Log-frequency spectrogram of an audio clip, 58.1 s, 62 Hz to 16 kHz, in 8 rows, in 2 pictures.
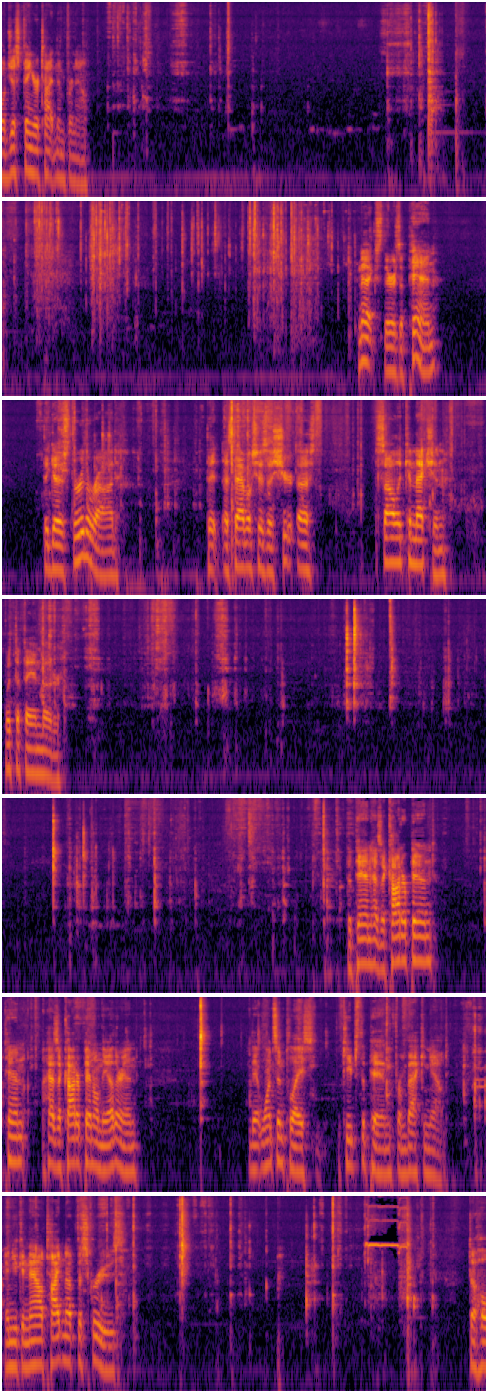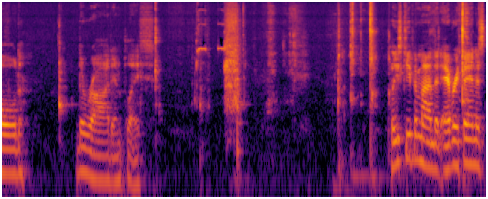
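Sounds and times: rustling: 0:05.6 - 0:12.9, 0:15.0 - 0:34.8.

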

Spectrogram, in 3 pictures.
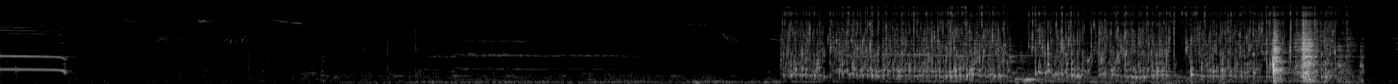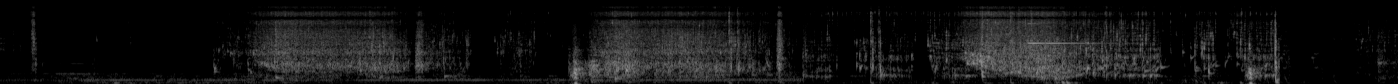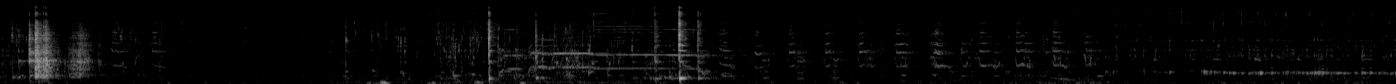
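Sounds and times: water pouring into stone basin: 0:07.8 - 0:13.7, 0:16.1 - 0:26.8, 0:27.5 - 0:28.3, 0:29.1 - 0:35.0, 0:38.5 - 0:41.9.

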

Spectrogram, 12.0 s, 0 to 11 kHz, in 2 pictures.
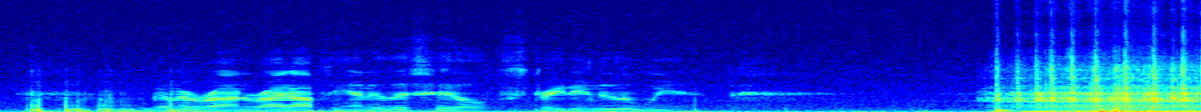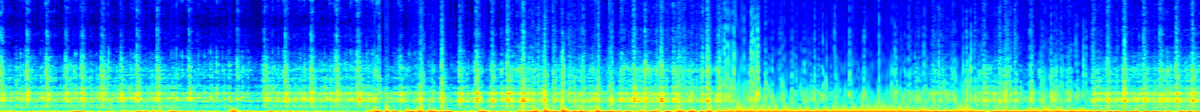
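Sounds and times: paramotor engine and propeller: 0:04.9 - 0:12.0.

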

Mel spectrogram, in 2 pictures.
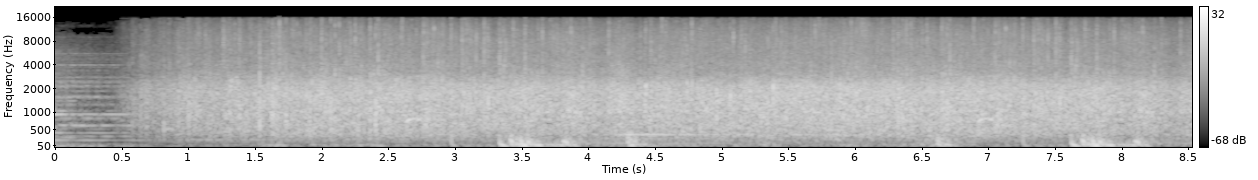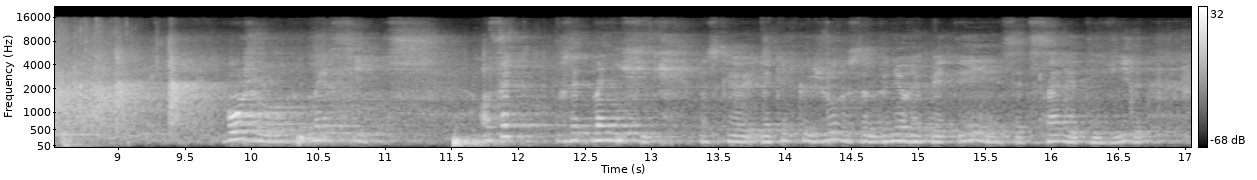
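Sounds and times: audience applause: 0:00.5 - 0:09.7
dull low thumps: 0:03.3 - 0:04.8, 0:07.6 - 0:08.8
music jingle: 0:03.4 - 0:07.1.

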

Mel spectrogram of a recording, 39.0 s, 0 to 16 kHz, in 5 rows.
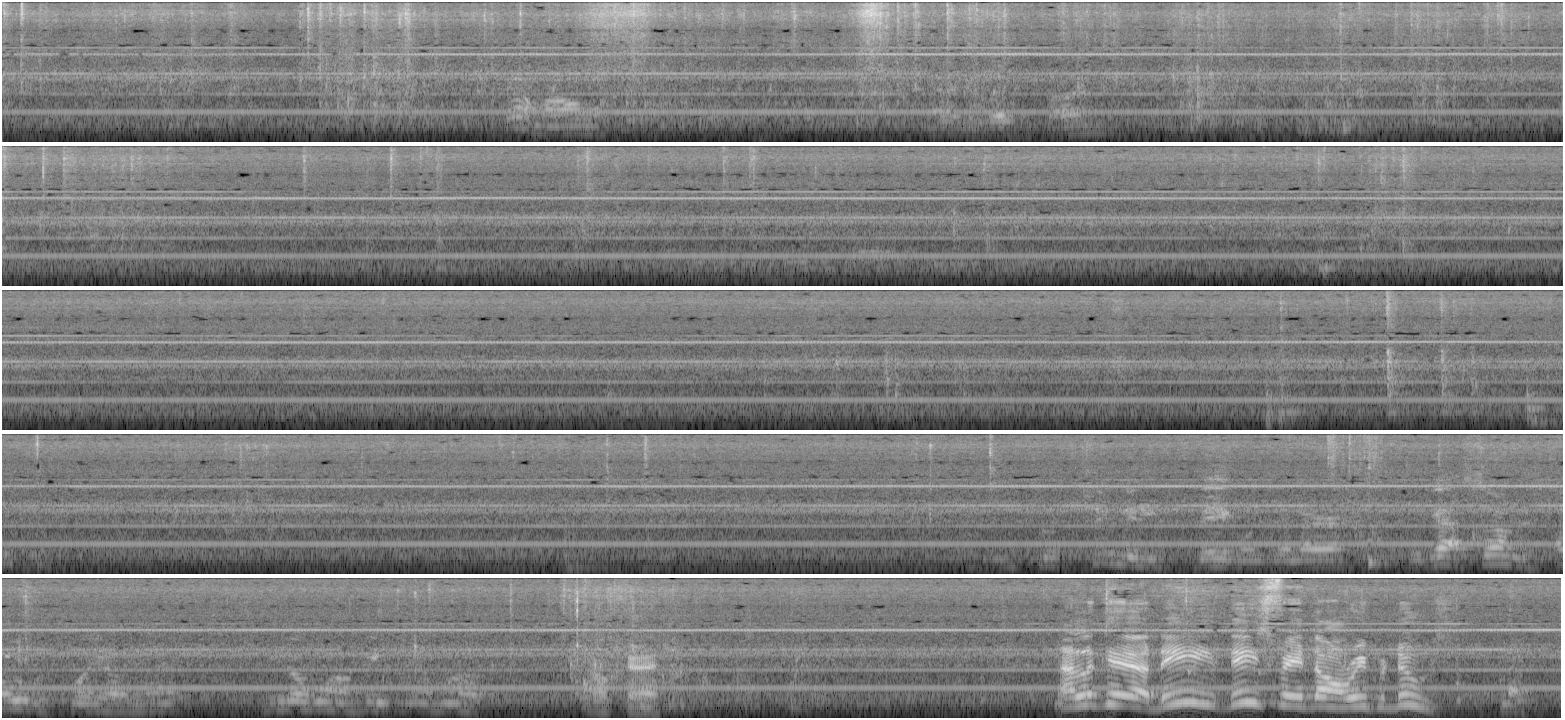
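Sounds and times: bubbling churning water: 0:00.0 - 0:39.0
machine hum with high whine: 0:00.0 - 0:39.0.

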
